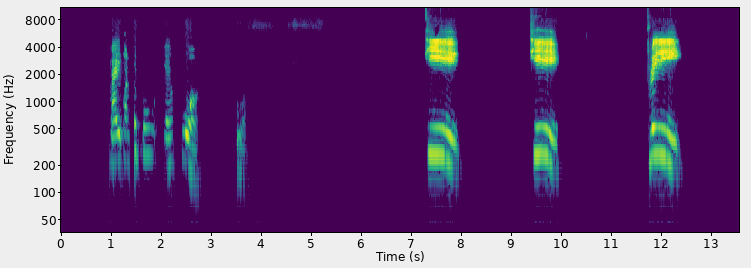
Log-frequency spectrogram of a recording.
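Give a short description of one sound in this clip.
A woman speaks calmly over an online call, pronouncing single words slowly and clearly.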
